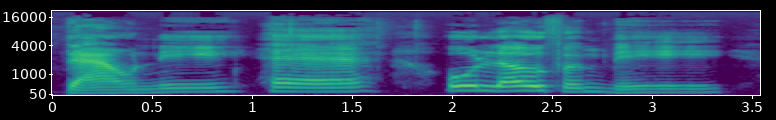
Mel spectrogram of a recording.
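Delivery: slow, creepy sing-song madman voice; drawn-out creepy lullaby tone; unhinged villain. Pretend. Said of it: "Talking like a madman and doing sing-song bloody creepy lullabies".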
